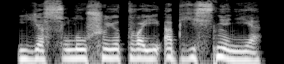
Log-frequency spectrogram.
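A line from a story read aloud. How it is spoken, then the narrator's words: Growled again. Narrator (Russian): еще раз рыкнул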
